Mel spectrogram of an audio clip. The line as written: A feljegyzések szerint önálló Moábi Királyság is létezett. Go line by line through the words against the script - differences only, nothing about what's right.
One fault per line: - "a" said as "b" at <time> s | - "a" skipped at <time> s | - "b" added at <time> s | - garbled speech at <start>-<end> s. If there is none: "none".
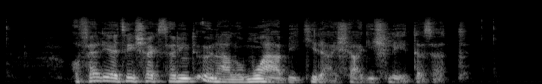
none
